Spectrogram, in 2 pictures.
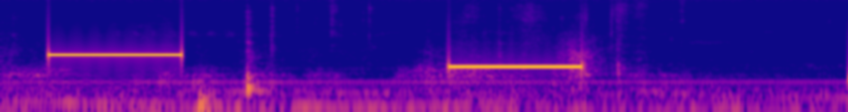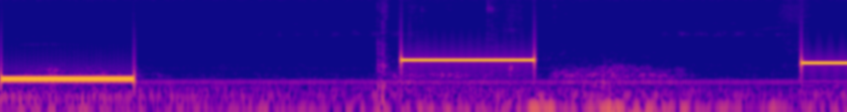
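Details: Simulated ASMR hearing-exam roleplay: pure-tone audiometry beep tones played through headphones, first in both ears and then the right side, with the last tone lasting two minutes.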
